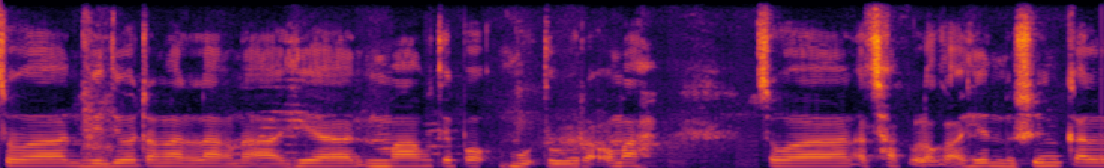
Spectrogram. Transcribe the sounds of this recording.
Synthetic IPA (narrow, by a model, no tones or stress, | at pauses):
t͡suanvidioʈ͡ʂaŋanlaːk̚na̰ʔaɦianmaːwt̪ɛpɔʔm̥uʔt̪uɾa̰ʔɔ̰ma | t͡sunʔə̰t͡sʰak̚lɔka̰ʔɦinmiʂiŋkɐl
